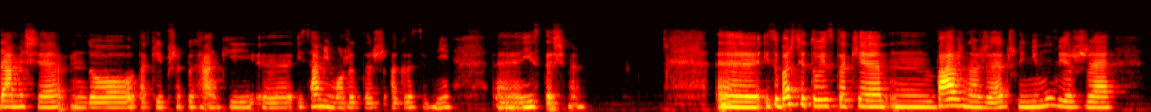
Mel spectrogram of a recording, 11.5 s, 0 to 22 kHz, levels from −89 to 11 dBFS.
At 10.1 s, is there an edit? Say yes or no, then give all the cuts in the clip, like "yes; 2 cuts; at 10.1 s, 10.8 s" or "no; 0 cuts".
yes; 1 cut; at 10.1 s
